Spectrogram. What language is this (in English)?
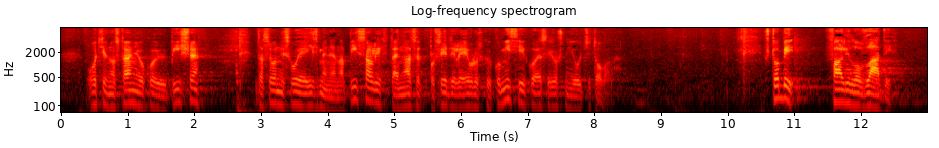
Croatian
